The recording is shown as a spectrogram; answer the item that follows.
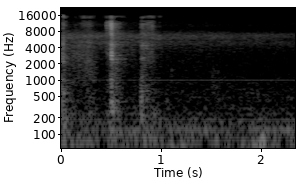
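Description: Near silence: room tone, with a few faint clicks in the first second, the clearest about half a second in.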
